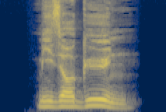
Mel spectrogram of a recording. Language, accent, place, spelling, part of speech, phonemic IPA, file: German, Germany, Berlin, misogyn, adjective, /mizoˈɡyːn/, De-misogyn.ogg
- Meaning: misogynistic, misogynist, misogynic, misogynous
